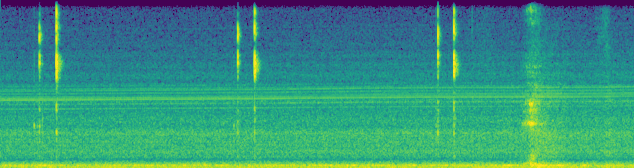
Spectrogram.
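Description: Near silence: room tone with faint double clicks, a pair about every two seconds, and a soft brush of noise near the end.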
